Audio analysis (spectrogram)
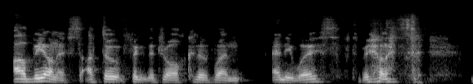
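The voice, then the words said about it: Newcastle (Geordie) English accent. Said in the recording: “from my accent, I'm actually from Newcastle”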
